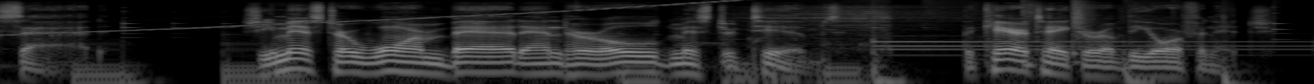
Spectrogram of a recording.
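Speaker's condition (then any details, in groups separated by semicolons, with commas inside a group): No condition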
